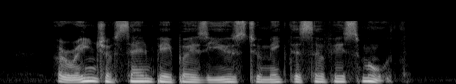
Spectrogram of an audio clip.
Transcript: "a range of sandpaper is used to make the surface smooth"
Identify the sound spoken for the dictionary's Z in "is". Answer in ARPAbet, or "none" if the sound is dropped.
Z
